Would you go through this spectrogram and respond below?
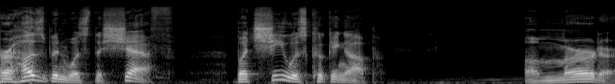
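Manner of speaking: slow, swooping, dramatic, drawn out, leaning on murder. Reading out jokes one by one, in David Caruso voice. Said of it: "I will read them uh, in the voice of David Caruso".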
